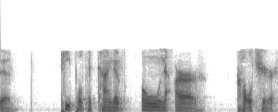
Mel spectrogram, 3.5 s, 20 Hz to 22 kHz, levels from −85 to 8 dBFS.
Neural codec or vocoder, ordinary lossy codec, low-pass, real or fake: none; MP3, 24 kbps; 3.6 kHz; real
